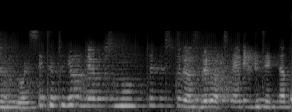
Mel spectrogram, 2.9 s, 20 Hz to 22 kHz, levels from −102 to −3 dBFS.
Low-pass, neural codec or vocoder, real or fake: 7.2 kHz; codec, 16 kHz, 0.5 kbps, X-Codec, HuBERT features, trained on general audio; fake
